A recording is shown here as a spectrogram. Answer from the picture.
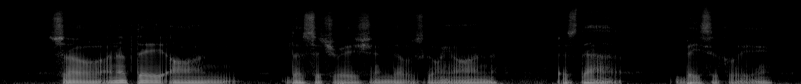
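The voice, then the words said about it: Strained, fading voice. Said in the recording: “I'm kind of losing my voice.”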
